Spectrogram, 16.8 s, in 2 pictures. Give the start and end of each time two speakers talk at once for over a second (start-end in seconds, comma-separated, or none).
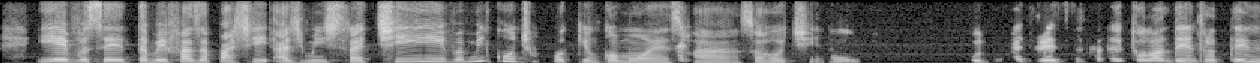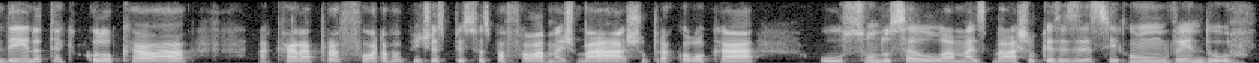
none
